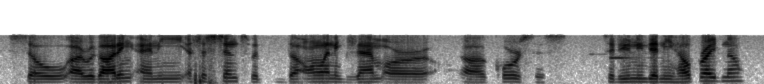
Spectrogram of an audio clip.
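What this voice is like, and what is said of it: Thick accent. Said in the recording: “Your accent is very thick”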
